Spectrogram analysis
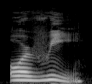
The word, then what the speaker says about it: Ori: Ori. Ori. In Spanish, ori. The R rolls.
